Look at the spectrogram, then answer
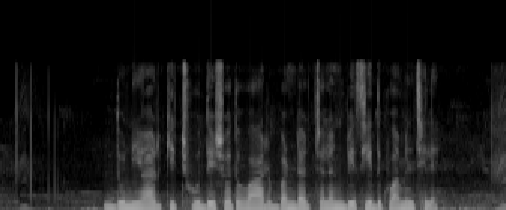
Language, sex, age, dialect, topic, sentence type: Magahi, female, 18-24, Northeastern/Surjapuri, banking, statement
